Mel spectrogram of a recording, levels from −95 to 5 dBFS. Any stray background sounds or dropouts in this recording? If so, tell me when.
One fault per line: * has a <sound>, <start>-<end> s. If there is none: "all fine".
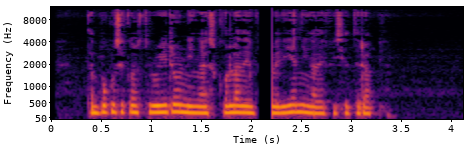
* has a dropout, 2.1-2.2 s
